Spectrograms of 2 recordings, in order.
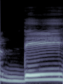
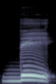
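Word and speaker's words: they: रह रहा है की अब यहां पर दे है दे एई करके उच्चारण ए ए माने या एई तो दे यहां पर दी नहीं पढ़ रहे हैं तो ई वाई का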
